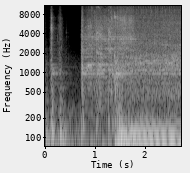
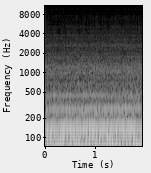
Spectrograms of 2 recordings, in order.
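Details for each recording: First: Corsa B GLS 1.4Si four-cylinder petrol after a new coil pack fitted to cure a three-cylinder misfire; short crank, catches straight away, runs smoothly with throttle blips, all four cylinders firing. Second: Corsa B GLS 1.4Si four-cylinder petrol on a cold day, driving uphill under load; rough uneven lumpy rumble running on three cylinders, owner hopes a failed coil pack is the cause.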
